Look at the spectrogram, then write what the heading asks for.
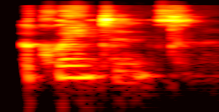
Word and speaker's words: acquaintances: vowel and the stress symbol so let's listen acquaintances and that one was really clear I can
